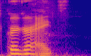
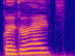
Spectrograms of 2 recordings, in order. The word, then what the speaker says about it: Grigorites: Nobody pronounces it correctly. It's Grigorites. – I'm sorry? – Grigorites. – Grigorites. Mm-hmm. Hannah Grigorites. – Mm-hmm. It's like a fine stone.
